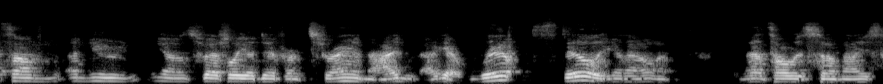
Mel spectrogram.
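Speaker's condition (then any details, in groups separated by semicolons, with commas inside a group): Cerebral palsy; present from birth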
